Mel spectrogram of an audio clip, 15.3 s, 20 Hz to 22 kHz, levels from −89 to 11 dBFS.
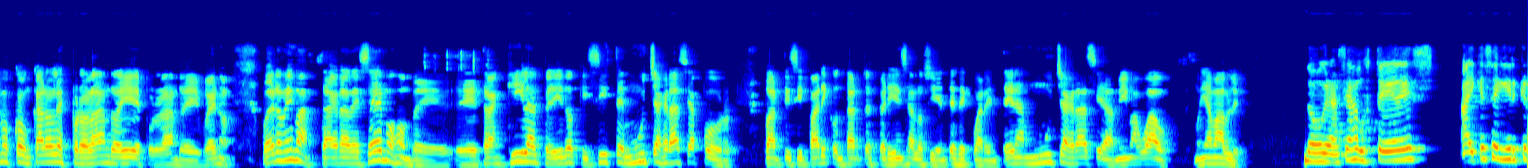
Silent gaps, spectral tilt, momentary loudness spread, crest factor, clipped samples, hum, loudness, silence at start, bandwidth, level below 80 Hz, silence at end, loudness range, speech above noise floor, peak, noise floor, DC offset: none; -5.5 dB/octave; 10 LU; 16 dB; under 0.1%; none; -23 LUFS; 0 s; 7.6 kHz; -72 dBFS; 0 s; 5 LU; 57 dB; -6 dBFS; -80 dBFS; under 0.1%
